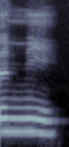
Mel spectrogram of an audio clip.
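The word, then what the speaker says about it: nid: میشه مزون یعنی خونه ان مثل نی نی دیش تلفظ نمیشه نی به معنی آشیانه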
